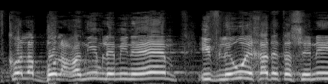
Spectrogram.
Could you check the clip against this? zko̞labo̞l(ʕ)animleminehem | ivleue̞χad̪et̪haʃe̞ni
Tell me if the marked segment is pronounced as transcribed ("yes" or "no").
yes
